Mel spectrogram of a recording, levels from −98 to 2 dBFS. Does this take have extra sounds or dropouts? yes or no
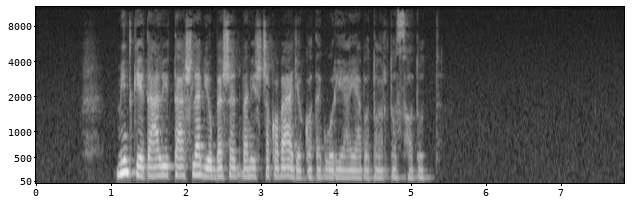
no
